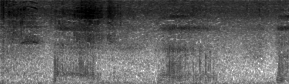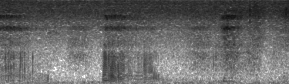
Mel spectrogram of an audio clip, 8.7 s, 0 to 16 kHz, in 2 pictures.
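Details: A one-month-old baby snoring while sleeping: soft, snorting snores with each breath, about 35 breaths a minute.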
